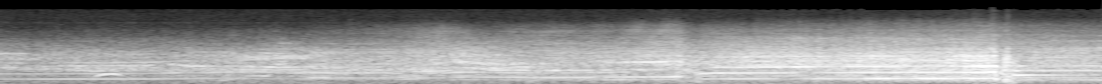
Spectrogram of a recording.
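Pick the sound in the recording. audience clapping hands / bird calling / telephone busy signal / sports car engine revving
sports car engine revving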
